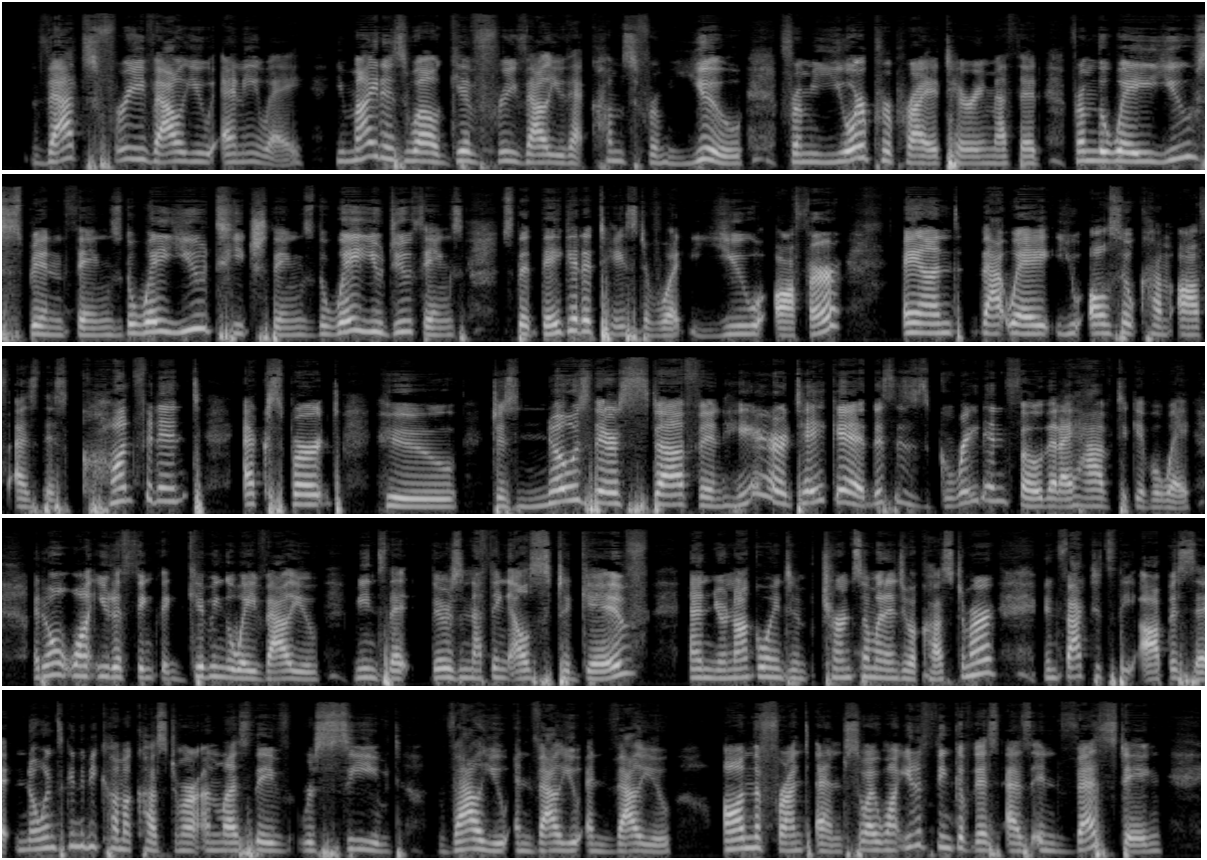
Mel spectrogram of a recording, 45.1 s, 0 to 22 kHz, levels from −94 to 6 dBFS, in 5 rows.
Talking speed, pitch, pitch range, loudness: 180 wpm, 205 Hz, 180-235 Hz, -26 LUFS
